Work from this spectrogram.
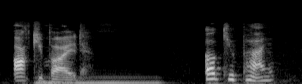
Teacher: so our stress is at the very beginning occupied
